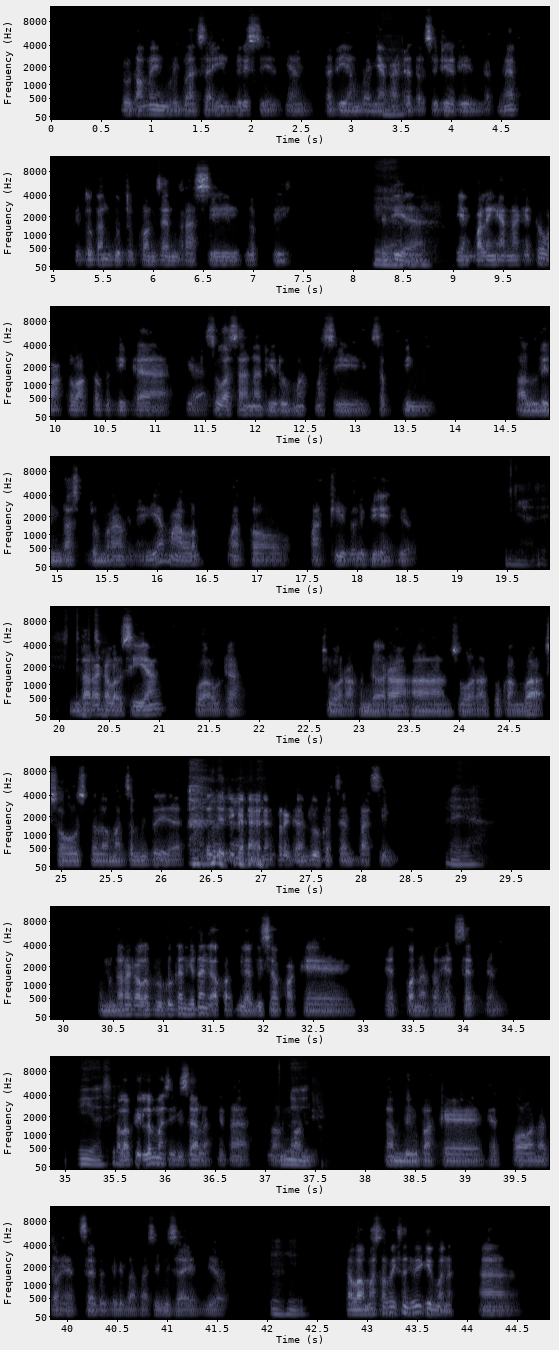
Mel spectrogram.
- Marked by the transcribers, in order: distorted speech; in English: "enjoy"; tapping; chuckle; in English: "headphone"; in English: "headset"; in English: "headphone"; in English: "headset"; in English: "enjoy"
- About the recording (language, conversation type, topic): Indonesian, unstructured, Mana yang lebih Anda sukai dan mengapa: membaca buku atau menonton film?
